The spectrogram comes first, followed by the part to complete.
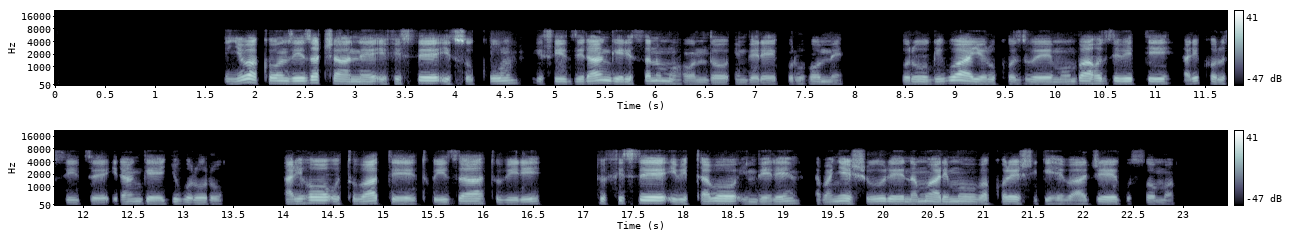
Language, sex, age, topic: Rundi, female, 25-35, education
